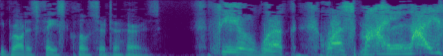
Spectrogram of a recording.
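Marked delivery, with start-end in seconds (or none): 2.2-4.5 slow, sibilant, rising hiss. Reading a novel aloud, a character answers her, hissing. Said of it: "he hissed".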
